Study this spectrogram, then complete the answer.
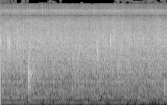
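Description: Finely chopped tomatoes hitting a hot pan of half-cooked tindora for gravy, giving a steady, loud sizzle with a couple of small stirring clicks.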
